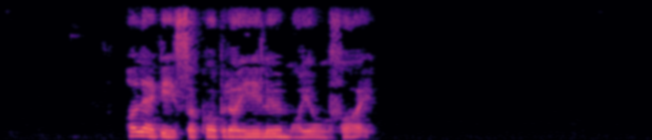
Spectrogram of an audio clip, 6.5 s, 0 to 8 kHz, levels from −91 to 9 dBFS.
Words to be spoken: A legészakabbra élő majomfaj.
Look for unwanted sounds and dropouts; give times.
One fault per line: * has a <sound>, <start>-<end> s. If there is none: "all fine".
all fine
